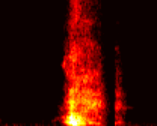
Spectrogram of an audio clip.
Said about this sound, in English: But … sneezes.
